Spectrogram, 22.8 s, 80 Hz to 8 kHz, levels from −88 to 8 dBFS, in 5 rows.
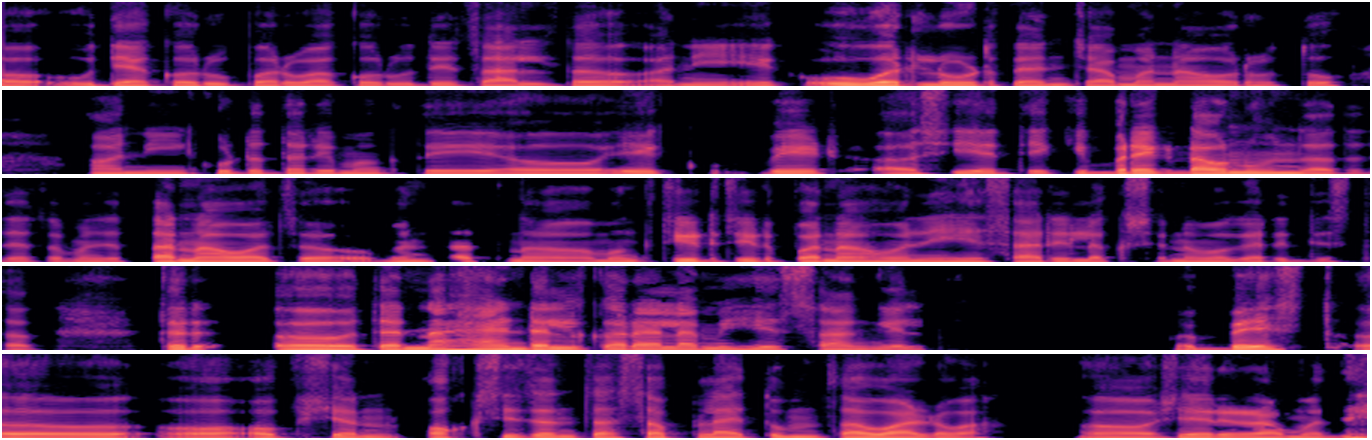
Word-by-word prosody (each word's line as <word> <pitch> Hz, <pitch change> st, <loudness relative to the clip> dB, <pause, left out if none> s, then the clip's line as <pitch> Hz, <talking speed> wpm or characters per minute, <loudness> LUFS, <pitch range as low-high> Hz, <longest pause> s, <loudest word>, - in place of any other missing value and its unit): उद्या 125 Hz, 0 st, -1 dB
करू, 120 Hz, 0 st, -1 dB
परवा 120 Hz, 0 st, 0 dB
करू 115 Hz, 0 st, -3 dB
ते 120 Hz, 0 st, -2 dB
चालतं 115 Hz, -1 st, -2 dB
आणि 110 Hz, +1 st, -3 dB
एक 115 Hz, 0 st, -7 dB
ओव्हरलोड 120 Hz, 0 st, +5 dB
त्यांच्या 115 Hz, 0 st, -1 dB
मनावर 115 Hz, 0 st, -2 dB
होतो. 125 Hz, +6 st, -5 dB, 0.4 s
आणि 125 Hz, +2 st, -2 dB
कुठेतरी 140 Hz, +1 st, -3 dB
मग 145 Hz, 0 st, -3 dB
ते 145 Hz, -1 st, -1 dB, 0.2 s
अ, 135 Hz, -3 st, -2 dB, 0.3 s
एक 130 Hz, -1 st, -2 dB, 0.2 s
वेळ 130 Hz, 0 st, +1 dB
अशी 125 Hz, +1 st, -3 dB
येते 130 Hz, 0 st, -2 dB
की -, -, -3 dB
ब्रेक 135 Hz, 0 st, +5 dB
डाउन 140 Hz, +2 st, +6 dB
होऊन 130 Hz, -4 st, +4 dB
जातं 110 Hz, -1 st, -2 dB
त्याचं, 110 Hz, -1 st, -8 dB
म्हणजे 115 Hz, +1 st, -5 dB
तणावाचं 115 Hz, 0 st, +1 dB
म्हणतात 115 Hz, +2 st, -3 dB
ना, 105 Hz, -4 st, -3 dB
मग 110 Hz, +1 st, -2 dB
चिड-चिडपणा 120 Hz, -1 st, +1 dB
होणे, 115 Hz, -1 st, 0 dB
हे 120 Hz, -, -1 dB
सारे 115 Hz, 0 st, -2 dB
लक्षणं 115 Hz, +1 st, -6 dB
वगैरे 110 Hz, 0 st, -4 dB
दिसतात. 120 Hz, -3 st, -9 dB, 0.5 s
तर 155 Hz, +1 st, +4 dB, 0.3 s
अ, 125 Hz, 0 st, +6 dB
त्यांना 145 Hz, +3 st, +4 dB
हँडल 135 Hz, +2 st, +6 dB
करायला 150 Hz, 0 st, +2 dB
मी 150 Hz, 0 st, -2 dB
हेच 145 Hz, 0 st, -2 dB
सांगेल, 120 Hz, 0 st, -3 dB, 1.0 s
बेस्ट 155 Hz, +4 st, +4 dB
अ, -, -, -4 dB, 0.5 s
ऑ 125 Hz, -, 0 dB, 0.2 s
ऑप्शन 125 Hz, -2 st, -1 dB
ऑक्सिजनचा 135 Hz, +2 st, 0 dB
सप्लाय 125 Hz, -1 st, +1 dB
तुमचा 120 Hz, -1 st, +2 dB
वाढवा 110 Hz, -1 st, +1 dB, 0.3 s
अ, 110 Hz, 0 st, 0 dB
शरीरामध्ये. 110 Hz, -1 st, +2 dB
120 Hz, 150 wpm, -24 LUFS, 115-130 Hz, 1.0 s, डाउन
